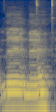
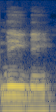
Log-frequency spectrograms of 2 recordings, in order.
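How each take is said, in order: First: NENE said as "neh-neh"; both vowels of NENE like "eh", not "ee"; alternative pronunciation. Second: NENE said as "nee-nee"; both vowels of NENE like "ee", not "eh"; alternative pronunciation. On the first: Trying the streamer's name, NENE said "neh-neh". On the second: Checking the streamer's name, NENE said "nee-nee". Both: Shown as a demonstration. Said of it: "Or is it Nene?".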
